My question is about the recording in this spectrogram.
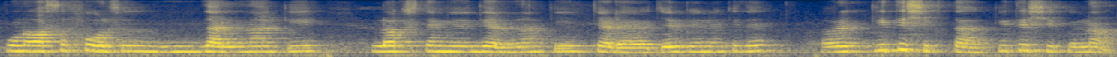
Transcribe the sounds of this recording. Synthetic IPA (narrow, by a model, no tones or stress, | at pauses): pəɳəsəfoɾsd͡zalnaki | ləkst̪ãŋɡeɡɛlnakit̪aɽjad͡ʑiɾbinakit̪e | ɦəɾekit̪eɕikt̪akit̪ʰeɕikna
